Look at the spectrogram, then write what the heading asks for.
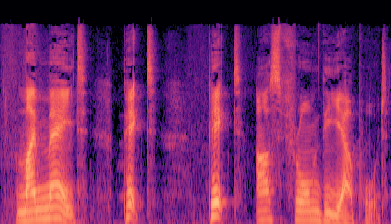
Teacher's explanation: So mate here, the T becomes P.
